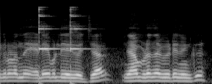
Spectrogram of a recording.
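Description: A man talking, and about half a second in two quick clicks with a bright ringing chime: the click-and-ding sound effect of an on-screen subscribe-button animation.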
